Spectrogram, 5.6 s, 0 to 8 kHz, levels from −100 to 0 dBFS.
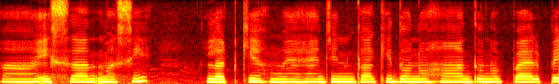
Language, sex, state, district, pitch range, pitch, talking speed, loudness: Hindi, female, Bihar, Vaishali, 255-265 Hz, 255 Hz, 140 wpm, -13 LUFS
